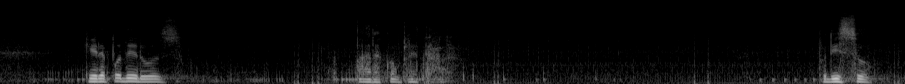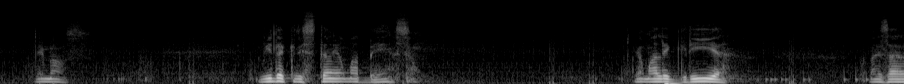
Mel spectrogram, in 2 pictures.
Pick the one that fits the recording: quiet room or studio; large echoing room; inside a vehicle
large echoing room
